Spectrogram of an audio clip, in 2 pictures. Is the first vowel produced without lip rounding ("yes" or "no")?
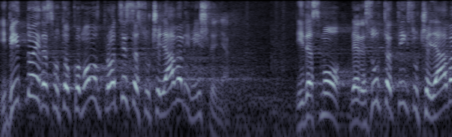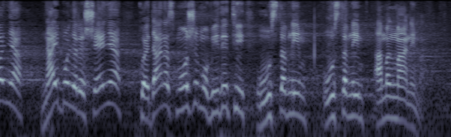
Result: yes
